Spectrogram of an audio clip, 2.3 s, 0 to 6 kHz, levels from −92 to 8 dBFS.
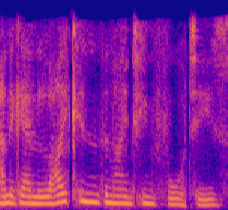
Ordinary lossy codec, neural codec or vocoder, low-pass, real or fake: AAC, 24 kbps; none; 5.4 kHz; real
